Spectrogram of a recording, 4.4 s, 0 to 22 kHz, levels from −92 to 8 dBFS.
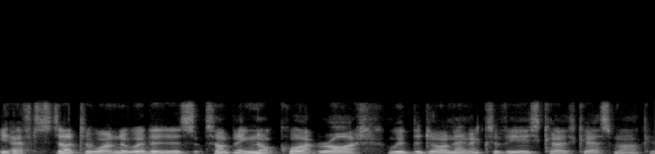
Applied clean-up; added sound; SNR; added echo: neural mask model DeepFilterNet 3.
